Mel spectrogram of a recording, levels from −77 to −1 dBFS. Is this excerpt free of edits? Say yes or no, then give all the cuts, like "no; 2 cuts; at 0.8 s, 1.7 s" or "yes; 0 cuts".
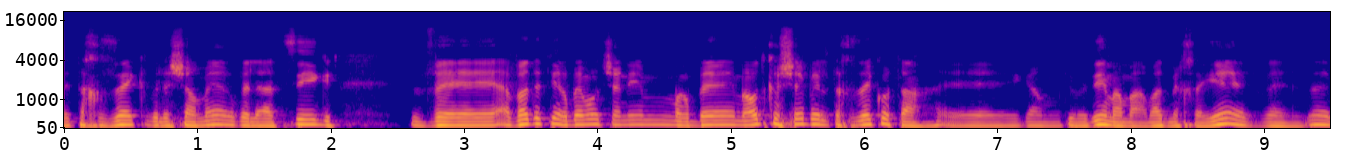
yes; 0 cuts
